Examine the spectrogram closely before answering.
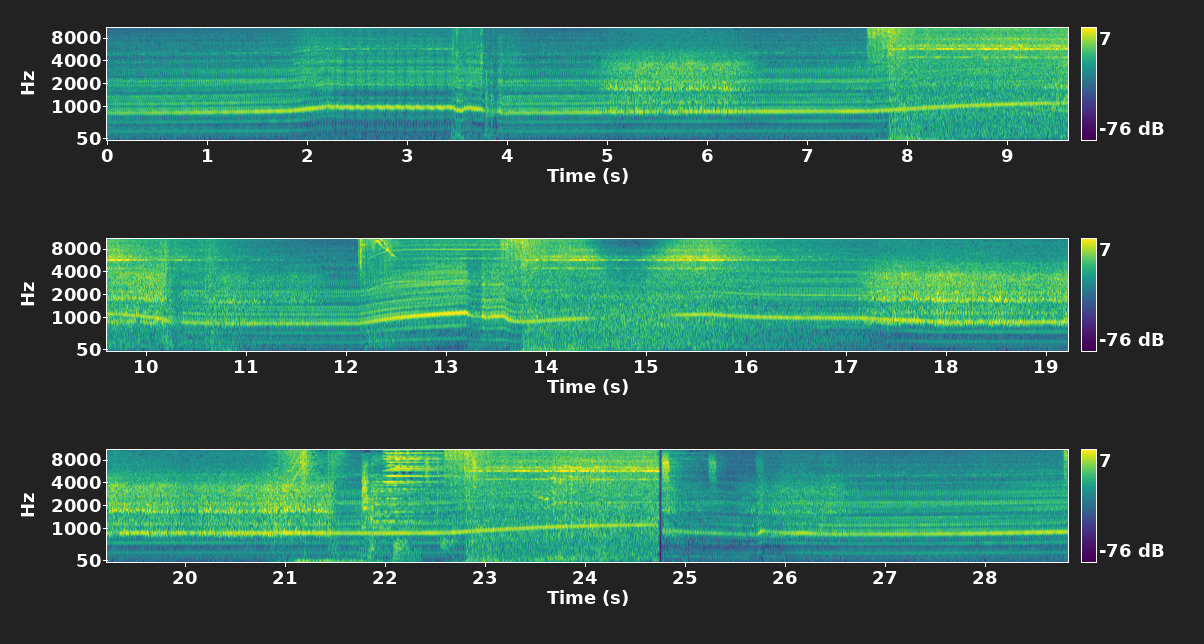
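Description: A toy race car's engine whines steadily at high speed, rising and falling in pitch.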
